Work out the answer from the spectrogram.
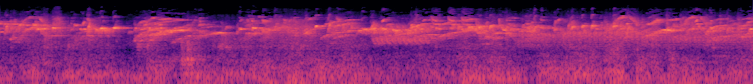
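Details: Goldfinch, Major form, pouring out a fast twittering song of thin high notes, sliding whistles and buzzy rattles, briefly quieter near the second second.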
